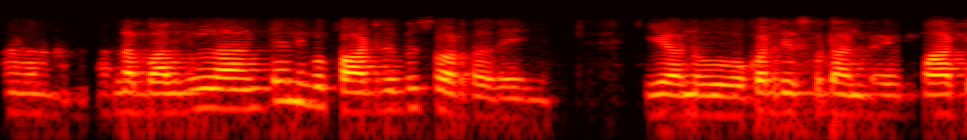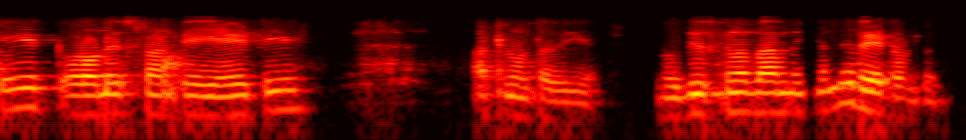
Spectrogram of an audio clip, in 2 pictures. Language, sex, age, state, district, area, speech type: Telugu, male, 18-30, Telangana, Nalgonda, urban, conversation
